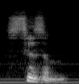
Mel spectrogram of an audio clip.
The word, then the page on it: schism: American English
